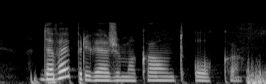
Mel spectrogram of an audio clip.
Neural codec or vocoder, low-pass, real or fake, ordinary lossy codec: none; 7.2 kHz; real; none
